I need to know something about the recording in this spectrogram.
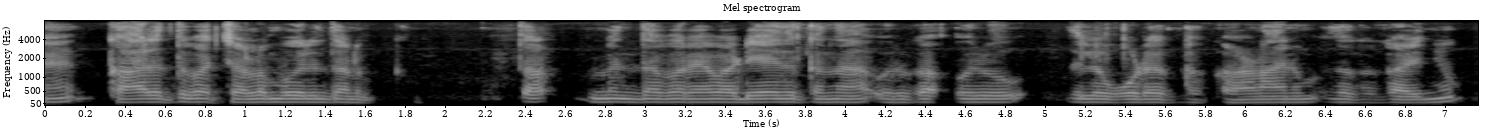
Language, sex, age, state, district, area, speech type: Malayalam, male, 60+, Kerala, Palakkad, rural, spontaneous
